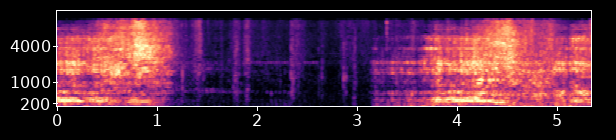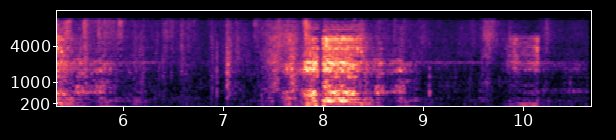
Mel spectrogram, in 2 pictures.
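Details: Lion growl played back from a speaker to deter a cautious elephant approaching a forest boundary; three loud, rough, broadband roaring bursts about every three to four seconds, with quieter gaps between.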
